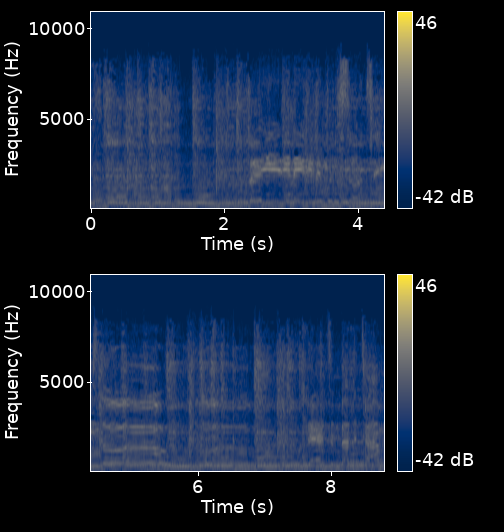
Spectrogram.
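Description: A live band playing a country song: guitar with singing over a steady beat.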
